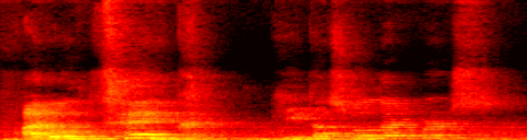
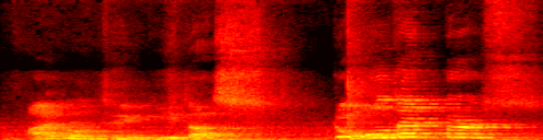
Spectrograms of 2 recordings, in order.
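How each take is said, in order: First: The word think carries the main stress. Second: The word stole carries the main stress. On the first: The speaker cannot even imagine she did it. "If you give stress on think" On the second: She took it some other way than stealing. "if I give stress on stole"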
